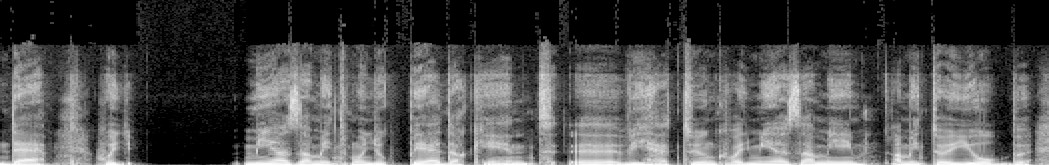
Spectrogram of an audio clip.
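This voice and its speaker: The voice carries a dark, mellow tone with fairly even intonation and a dry, close sound with no echo. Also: woman. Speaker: entrepreneur, lifestyle company founder. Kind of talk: casual chat.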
